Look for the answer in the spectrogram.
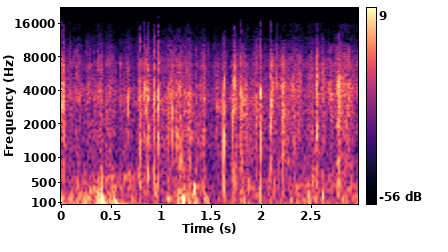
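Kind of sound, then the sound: household object, bubble wrap popping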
